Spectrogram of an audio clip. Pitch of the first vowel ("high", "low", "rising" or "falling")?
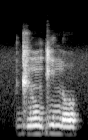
high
